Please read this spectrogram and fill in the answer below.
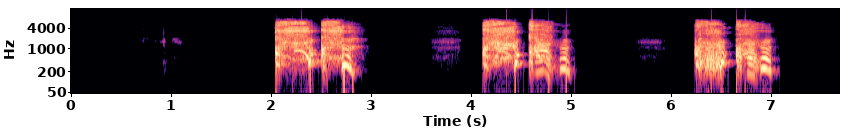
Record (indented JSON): {
  "three_cough_length": "7.7 s",
  "three_cough_amplitude": 32768,
  "three_cough_signal_mean_std_ratio": 0.45,
  "survey_phase": "beta (2021-08-13 to 2022-03-07)",
  "age": "45-64",
  "gender": "Female",
  "wearing_mask": "No",
  "symptom_cough_any": true,
  "symptom_fatigue": true,
  "symptom_headache": true,
  "symptom_loss_of_taste": true,
  "smoker_status": "Never smoked",
  "respiratory_condition_asthma": false,
  "respiratory_condition_other": false,
  "recruitment_source": "Test and Trace",
  "submission_delay": "2 days",
  "covid_test_result": "Positive",
  "covid_test_method": "RT-qPCR",
  "covid_ct_value": 16.2,
  "covid_ct_gene": "ORF1ab gene",
  "covid_ct_mean": 16.4,
  "covid_viral_load": "4300000 copies/ml",
  "covid_viral_load_category": "High viral load (>1M copies/ml)"
}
